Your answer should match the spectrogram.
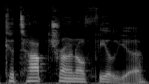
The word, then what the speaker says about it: catoptronophilia: It's a pretty interesting one called catoptronophilia, right? And it's spelled Katoptronophilia. So it's catoptronophilia, right?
